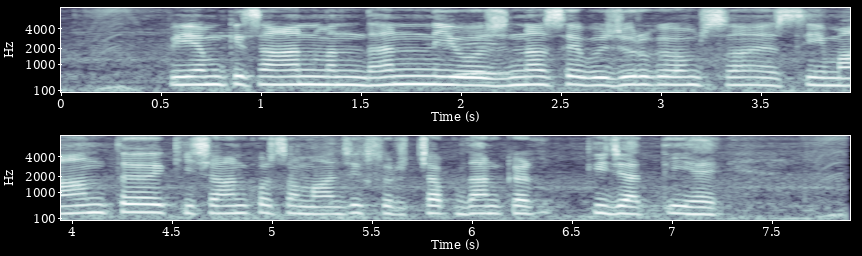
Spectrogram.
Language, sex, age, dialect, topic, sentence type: Hindi, female, 18-24, Awadhi Bundeli, agriculture, statement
